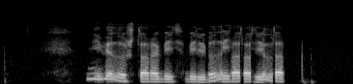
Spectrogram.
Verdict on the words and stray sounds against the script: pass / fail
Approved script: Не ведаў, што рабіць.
fail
